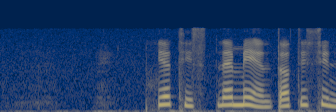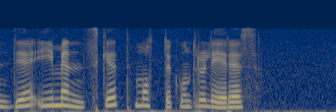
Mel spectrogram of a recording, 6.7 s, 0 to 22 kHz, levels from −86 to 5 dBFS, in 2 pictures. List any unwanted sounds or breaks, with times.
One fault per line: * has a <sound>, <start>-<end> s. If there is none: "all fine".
* has a dropout, 1.5-1.6 s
